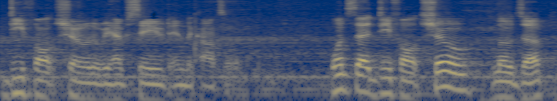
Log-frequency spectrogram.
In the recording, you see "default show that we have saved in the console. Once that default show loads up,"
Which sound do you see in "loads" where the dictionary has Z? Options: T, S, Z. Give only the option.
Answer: Z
